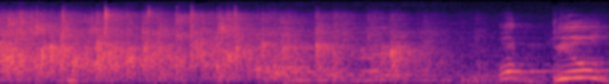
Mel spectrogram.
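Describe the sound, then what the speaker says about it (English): Audience at a JVM meetup applauds speaker Josh Long: a burst of dense crowd clapping that thins out as voices and chatter take over. "give applause to Josh Long."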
